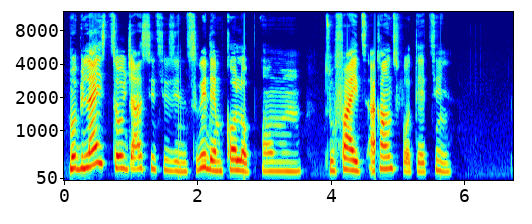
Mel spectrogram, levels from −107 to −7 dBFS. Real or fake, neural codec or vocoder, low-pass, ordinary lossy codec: real; none; none; none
